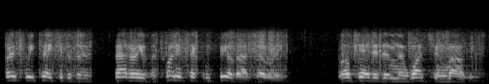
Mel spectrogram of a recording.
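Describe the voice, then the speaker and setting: A man's voice: on the high side, fast. An actor playing a grave male studio announcer reading urgent news bulletins in a 1930s radio drama, heard through an old AM radio broadcast. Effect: old AM radio broadcast sound. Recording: distant, muffled 1938 radio broadcast with hiss.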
